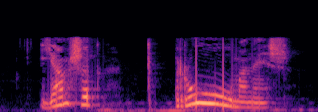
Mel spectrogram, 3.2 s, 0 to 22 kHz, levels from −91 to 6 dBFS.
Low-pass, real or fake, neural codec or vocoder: 5.4 kHz; real; none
